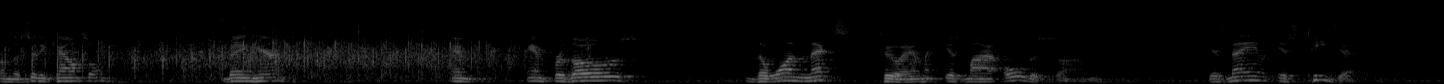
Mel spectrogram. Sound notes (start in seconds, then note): 3.0 applause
